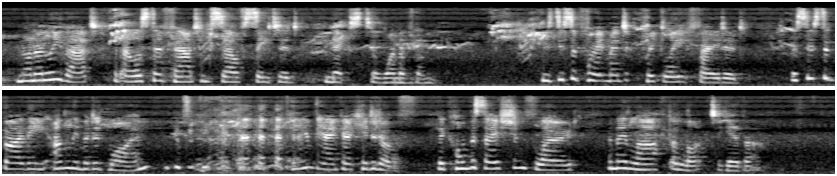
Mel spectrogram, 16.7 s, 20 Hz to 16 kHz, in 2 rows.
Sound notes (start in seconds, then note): 9.9 guests laugh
